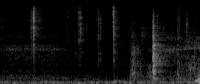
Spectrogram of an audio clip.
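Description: A few light, separate clicks and taps of hard plastic hobby parts being handled on a workbench as a Mini 4WD car is set down and put aside.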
